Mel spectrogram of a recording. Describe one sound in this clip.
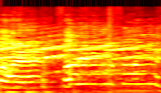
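A young person shouts excitedly close by.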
